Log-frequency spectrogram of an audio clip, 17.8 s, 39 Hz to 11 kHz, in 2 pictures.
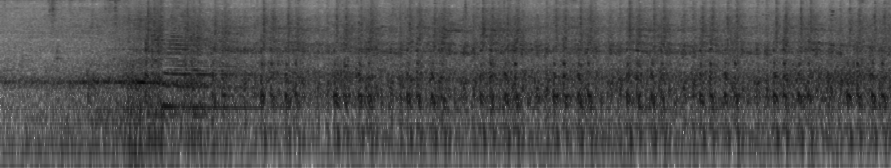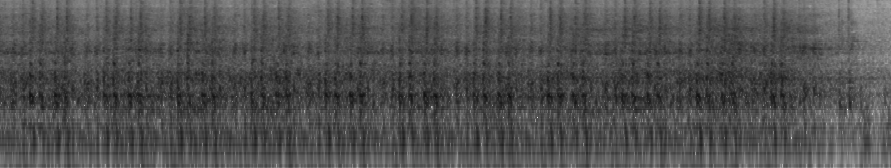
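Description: Indian Railways express train hauled by a WAP7 electric locomotive passing close by at full line speed. Its horn sounds as it approaches and ends about a second and a half in. The locomotive and its long rake of coaches then rush past with a loud, rapid clickety-clack of wheels over rail joints, which cuts off sharply near the end as the last coach goes by.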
